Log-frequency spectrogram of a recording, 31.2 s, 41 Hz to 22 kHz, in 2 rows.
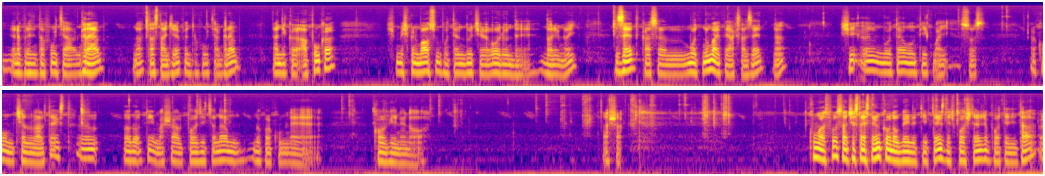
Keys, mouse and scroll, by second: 15.1 click, 15.5 right click, 17.2 r, 19.0 click, 19.5 g, 21.4 click, 21.8 r, 22.5 click, 22.9 g, 24.4 click, 24.5-26.1 scroll down 13, 26.2 right click, 26.6-27.0 shift+scroll up 7, 28.6 right click, 29.2 Tab, 30.2 BackSpace, 30.4 i, 31.1 Tab.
